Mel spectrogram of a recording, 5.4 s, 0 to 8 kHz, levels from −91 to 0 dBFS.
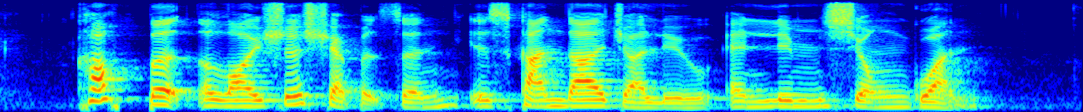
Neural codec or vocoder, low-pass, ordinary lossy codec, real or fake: none; 7.2 kHz; none; real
